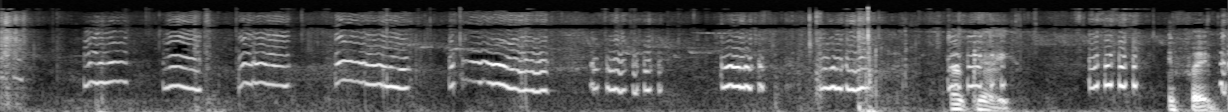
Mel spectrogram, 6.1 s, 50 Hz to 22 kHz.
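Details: Puppies on an Irish farm in County Kilkenny, around 6 a.m., give quick series of short, high, whining chirps that arch and fall in pitch when they meet a step they cannot climb.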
